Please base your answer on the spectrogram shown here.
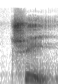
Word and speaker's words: Qi: The third invisible helper is called Qi, pronounced Chi.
